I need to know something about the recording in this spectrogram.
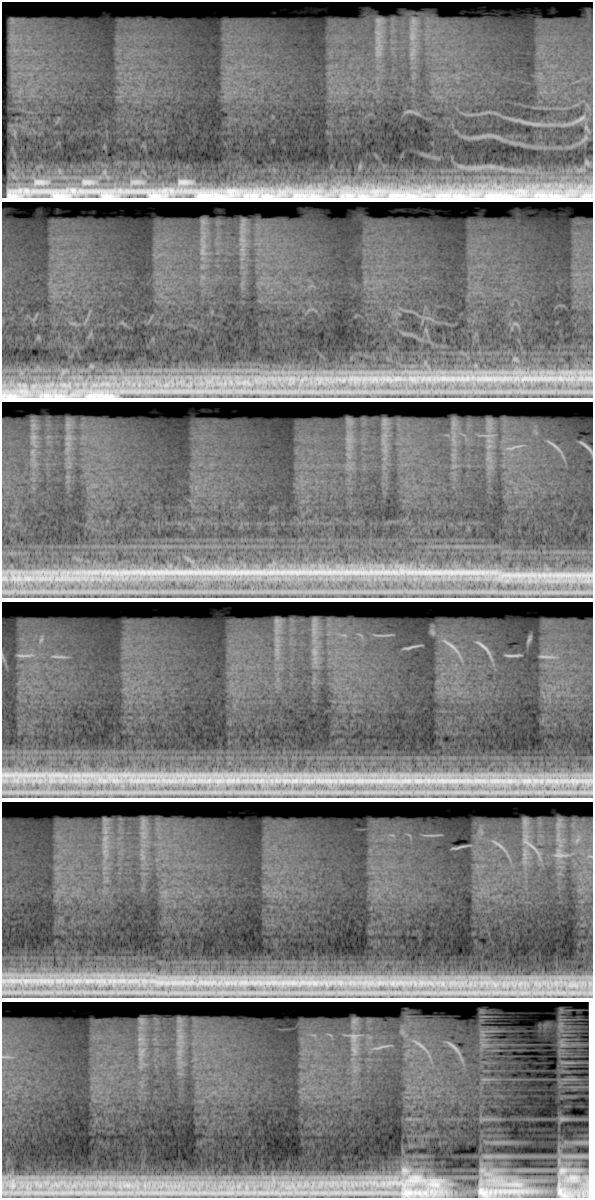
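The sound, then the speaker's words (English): The instrumental intro of the second track of a rock album: sustained, layered chords that shift every few seconds, with faint chirping high tones above, played steadily and fairly loud with no voices. “All right, let's play number two, ….”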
